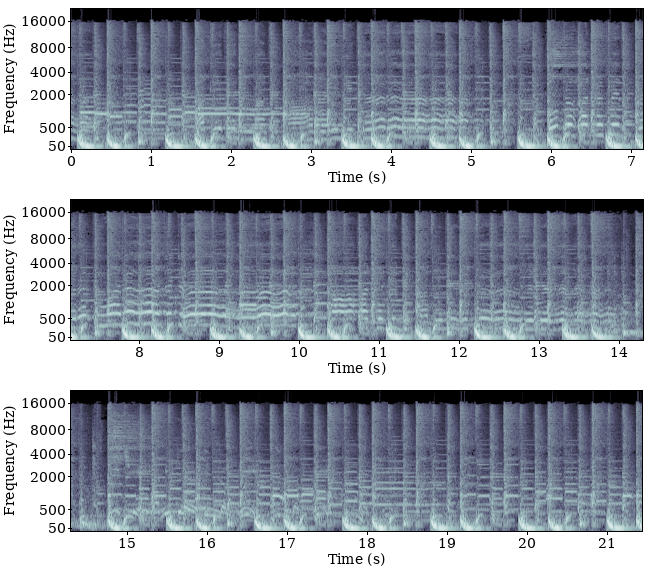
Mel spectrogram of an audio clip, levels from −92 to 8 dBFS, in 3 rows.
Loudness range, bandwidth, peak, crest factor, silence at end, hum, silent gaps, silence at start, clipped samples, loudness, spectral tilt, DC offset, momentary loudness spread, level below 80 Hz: 2 LU; 17 kHz; 0 dBFS; 10 dB; 0 s; none; none; 0 s; under 0.1%; -12 LUFS; -5 dB/octave; under 0.1%; 5 LU; -14 dBFS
